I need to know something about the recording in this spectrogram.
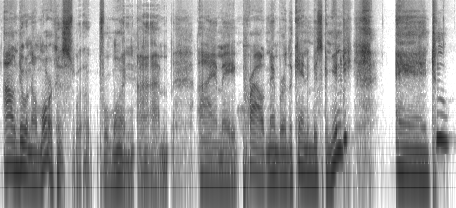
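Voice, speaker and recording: A man's voice: mid-range voice, very animated, normal speed, creaky, dark tone, breathy edge. An American man in his thirties chatting casually as a co-host, joking, repeating himself and swearing freely. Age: 30s. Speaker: podcast co-host and streamer. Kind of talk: casual group chat.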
